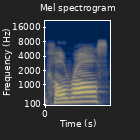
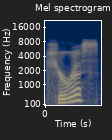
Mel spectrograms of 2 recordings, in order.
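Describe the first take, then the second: First: The name is said with an L sound. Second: The name is said without an L sound. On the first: This is how the speaker herself said it. "that I kept calling Culross" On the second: This is how a local guide said it. "he always pronounced it Curus"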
